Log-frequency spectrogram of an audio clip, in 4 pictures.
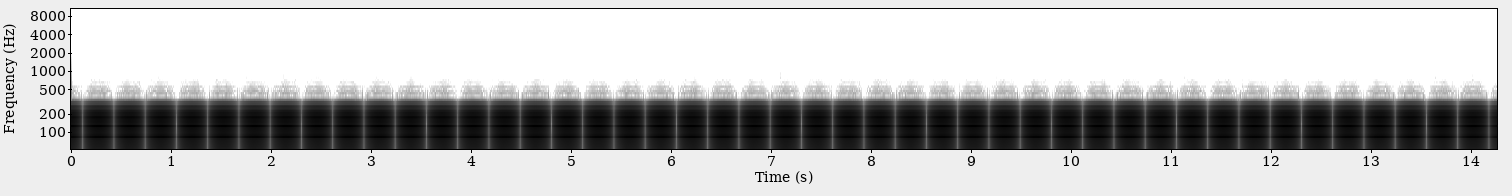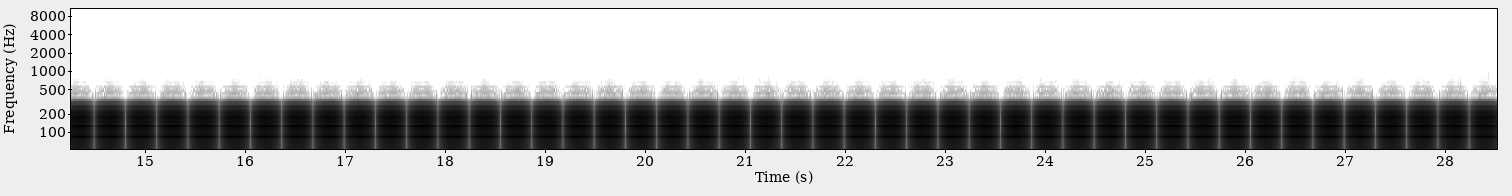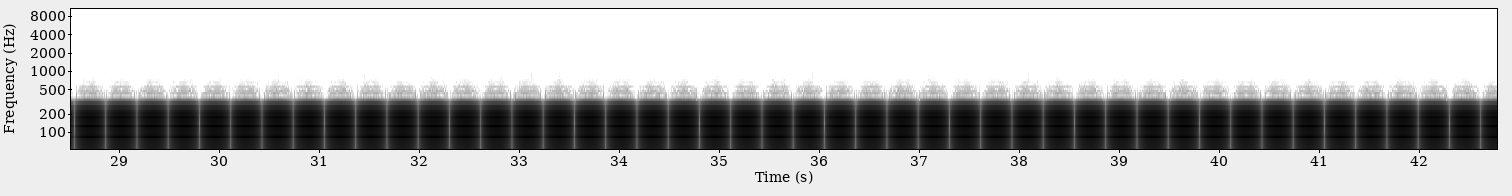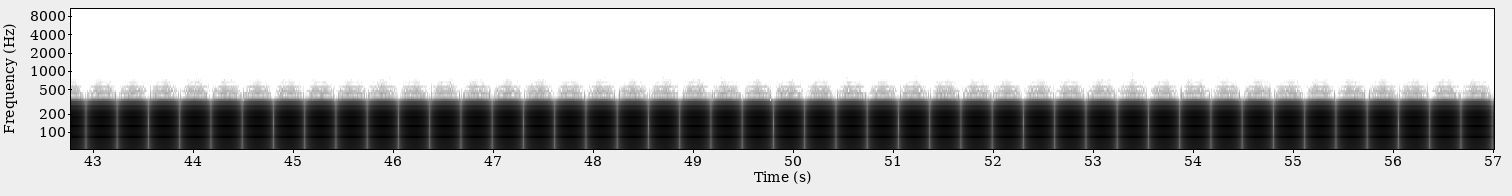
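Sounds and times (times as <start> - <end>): pulsing low sine tone: 0.0 - 57.0.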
